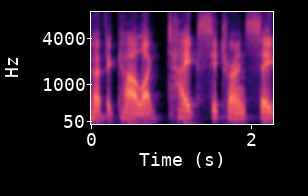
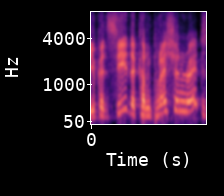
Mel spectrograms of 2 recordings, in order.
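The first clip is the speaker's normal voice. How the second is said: put-on German accent, pitched higher; 9 semitones higher than usual. Describing a slide presentation on how the seats were made; German accent. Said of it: "I'm doing a German accent".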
